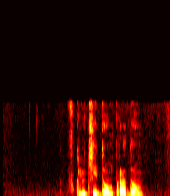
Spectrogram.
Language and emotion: Russian, neutral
